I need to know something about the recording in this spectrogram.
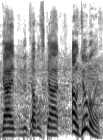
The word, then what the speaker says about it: Dumoulin: How do you pronounce his name? For what? The guy the Devils got. Oh, Dumoulin. Dumoulin, yeah, Dumoulin.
